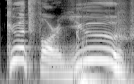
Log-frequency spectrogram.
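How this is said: It is said in an intense, angry tone. The speaker is openly hostile.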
